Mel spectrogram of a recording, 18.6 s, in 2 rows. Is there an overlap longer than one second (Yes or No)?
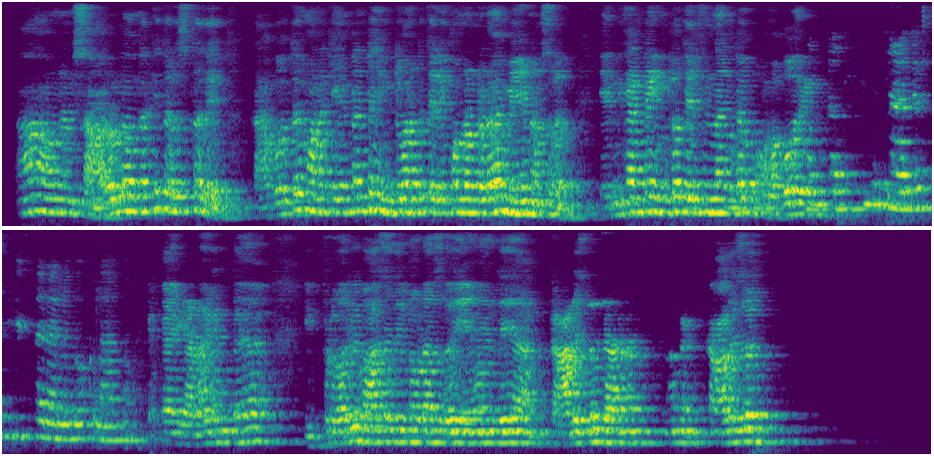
No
